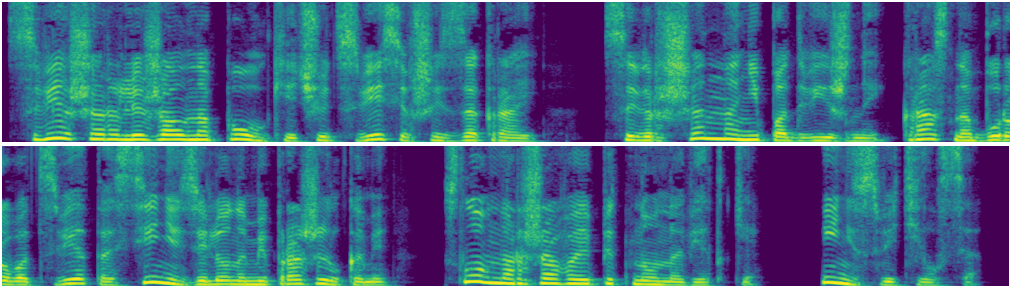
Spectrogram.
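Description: A woman reads an audiobook chapter in steady, expressive scripted narration. Her voice sits at a middle pitch. The recording is dry and close. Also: brisk, hardly any pauses, dry recording.

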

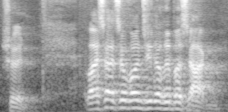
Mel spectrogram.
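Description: An actor playing a stern, formal presiding judge in a 1960s radio drama. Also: male voice, on the high side, very animated, quick pace, a bit bright. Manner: formal, commanding. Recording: roomy vintage radio play studio.

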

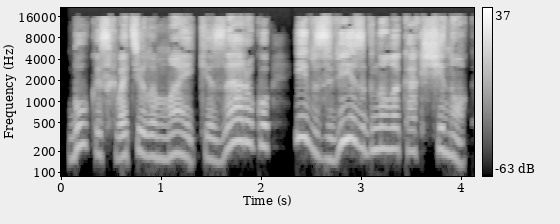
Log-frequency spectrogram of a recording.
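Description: A woman narrating a children's story in a playful, expressive storybook manner. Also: mid-range voice, a little slow, no echo, clean studio sound. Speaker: audiobook narrator.

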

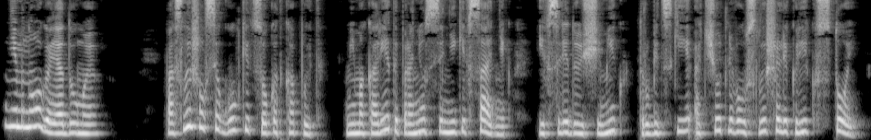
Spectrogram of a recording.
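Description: Casting: woman, audiobook narrator, expressive scripted reading, mid-range voice. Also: medium pitch, normal speed, few pauses, breathy edge. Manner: expressive reading, acting out dialogue.

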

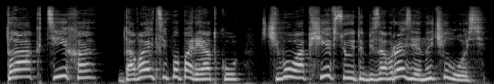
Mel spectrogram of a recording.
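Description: A woman voicing a fussy young male hamster who shouts stern commands to stop a quarrel. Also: high voice, lively intonation, normal speed, voice pushed up.

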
